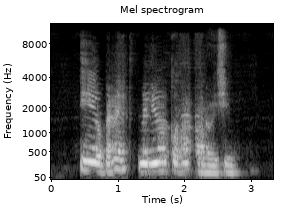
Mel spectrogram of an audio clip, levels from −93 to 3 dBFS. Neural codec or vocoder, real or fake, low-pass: codec, 44.1 kHz, 1.7 kbps, Pupu-Codec; fake; 10.8 kHz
